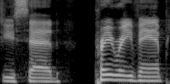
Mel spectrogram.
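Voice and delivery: usual speaking voice

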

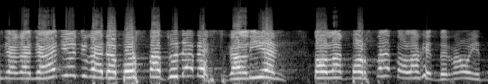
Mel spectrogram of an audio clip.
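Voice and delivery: hammed-up exasperated pastor; loud joking reply. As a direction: throw it back with a laugh in it.

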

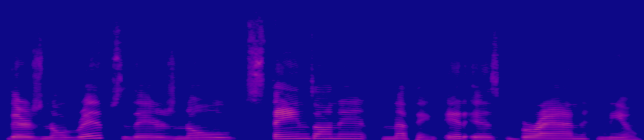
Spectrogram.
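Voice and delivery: slow, deliberate insisting; slow emphatic. Real, not acted. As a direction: spell it out word by word. Insists charger is new.

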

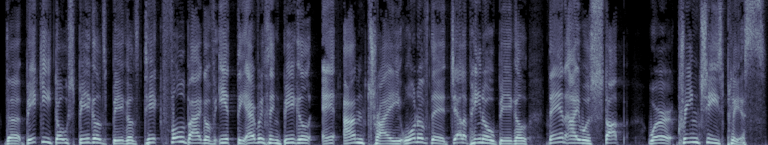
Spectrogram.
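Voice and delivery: put-on high, wavering old lady reading her own post; old granny voice. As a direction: play a muddled granny ordering bagels.

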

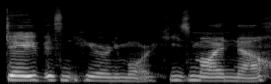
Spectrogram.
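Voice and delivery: low, slow possessed voice; demonic voice. Retold or imitated. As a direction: speak low like a possessed man. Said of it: "in the same demonic voice as before".

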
